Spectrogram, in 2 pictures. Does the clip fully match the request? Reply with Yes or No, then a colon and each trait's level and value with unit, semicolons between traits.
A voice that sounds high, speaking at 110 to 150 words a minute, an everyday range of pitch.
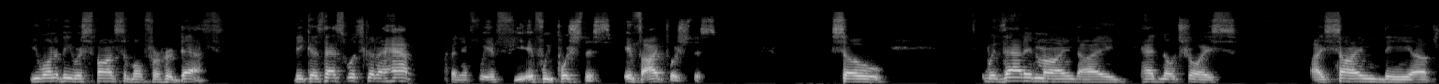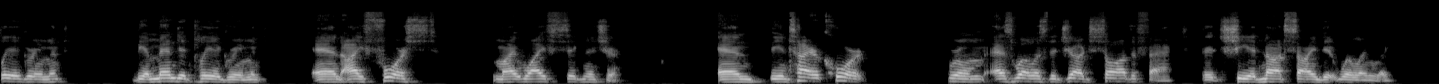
No: low, 130 Hz; average, 145 wpm; average, 3.1 semitones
